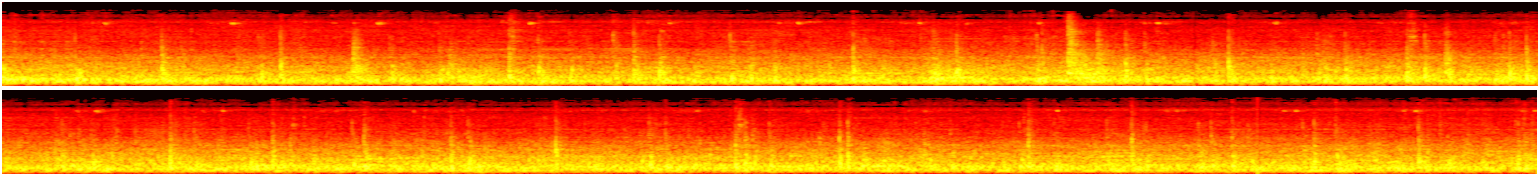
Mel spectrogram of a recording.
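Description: A small park train running along its track, heard from inside an open-sided passenger car: a steady rolling rumble with scattered clicks from the wheels on the rails.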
